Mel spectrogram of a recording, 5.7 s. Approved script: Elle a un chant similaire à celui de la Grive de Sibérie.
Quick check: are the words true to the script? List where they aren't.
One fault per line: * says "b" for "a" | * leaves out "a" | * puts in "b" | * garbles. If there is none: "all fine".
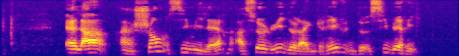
all fine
